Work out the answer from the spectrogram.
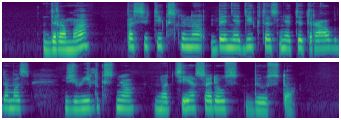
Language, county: Lithuanian, Vilnius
